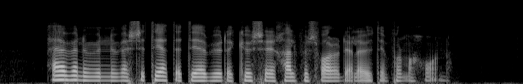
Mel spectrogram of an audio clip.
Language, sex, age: Swedish, female, 23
